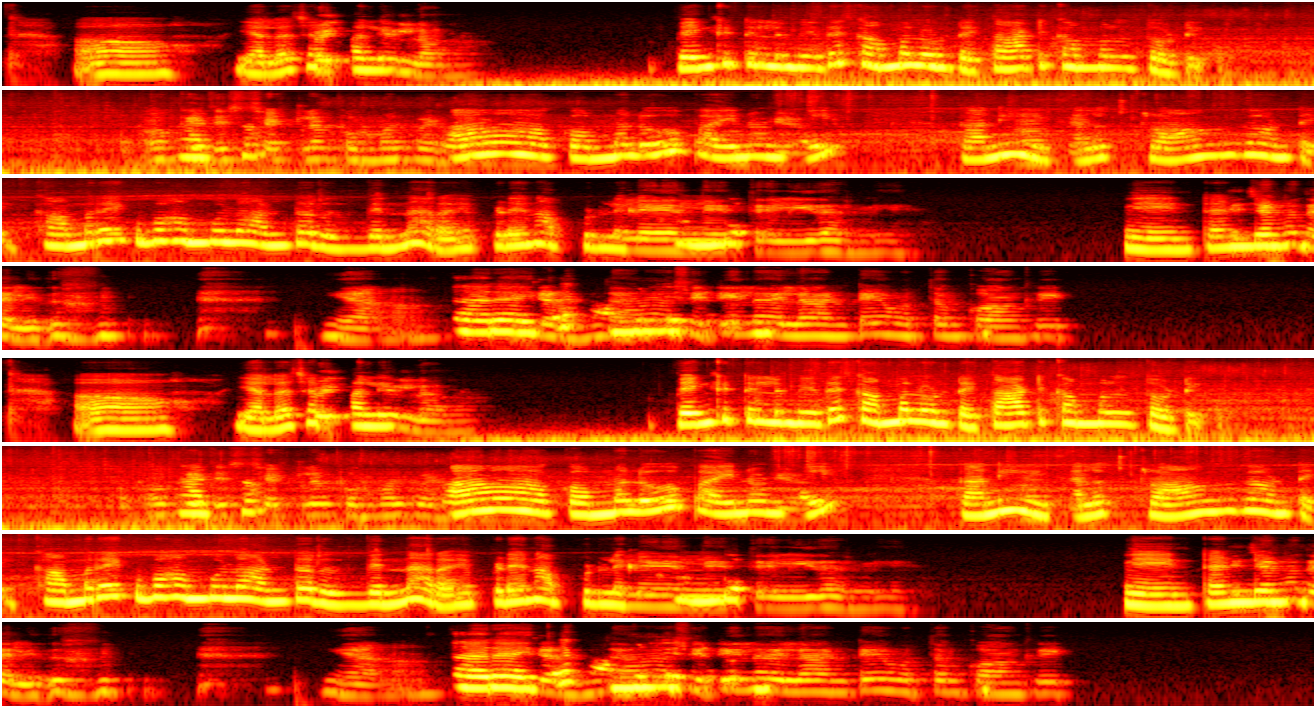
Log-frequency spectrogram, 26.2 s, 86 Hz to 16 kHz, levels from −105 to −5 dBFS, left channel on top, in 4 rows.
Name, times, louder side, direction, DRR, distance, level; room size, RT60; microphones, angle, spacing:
voice 1, 0.1-2.0 3.4-6.0 7.4-7.9 8.8-10.7 11.3-16.8 18.7-19.6 21.9-23.1 23.4-23.5, right 3 dB, 45° right, 0.6 m, -27 dB
voice 2, 1.5-2.4 7.2-9.3 10.2-10.8 11.6-12.0 16.2-17.6 19.2-20.4 20.6-21.0 21.3-21.9 22.2-25.0, equal, 25° left, 1.1 m, -39 dB
Wind, 1.9-14.9, right 1 dB, 85° right, 0.9 m, -40 dB
2.7 x 2.3 x 2.5 m
head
